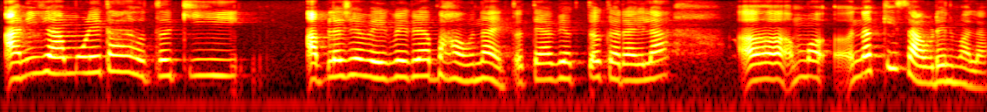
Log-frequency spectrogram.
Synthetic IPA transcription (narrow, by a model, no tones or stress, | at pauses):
aɽ̃ijamuɭekajɦot̪əːkiː | apljad͡ʑeʋeɡʋeɡɭjabʱaʋnajet̪ːət̪jaʋjək̚t̪əkəɾajla | məɡnəkːiːsaʋɽelməla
